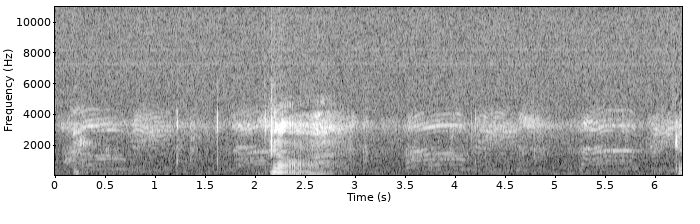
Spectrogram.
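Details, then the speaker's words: Baby hiccups: small abrupt catches in the breath at irregular intervals, with one louder burst, over soft background sound. "You got the hiccups. Yeah, you do. Yeah, you do. Yeah, you do."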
